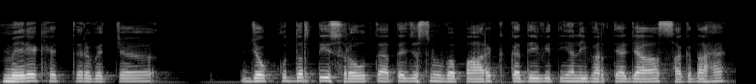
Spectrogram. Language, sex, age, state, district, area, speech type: Punjabi, male, 30-45, Punjab, Patiala, rural, spontaneous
